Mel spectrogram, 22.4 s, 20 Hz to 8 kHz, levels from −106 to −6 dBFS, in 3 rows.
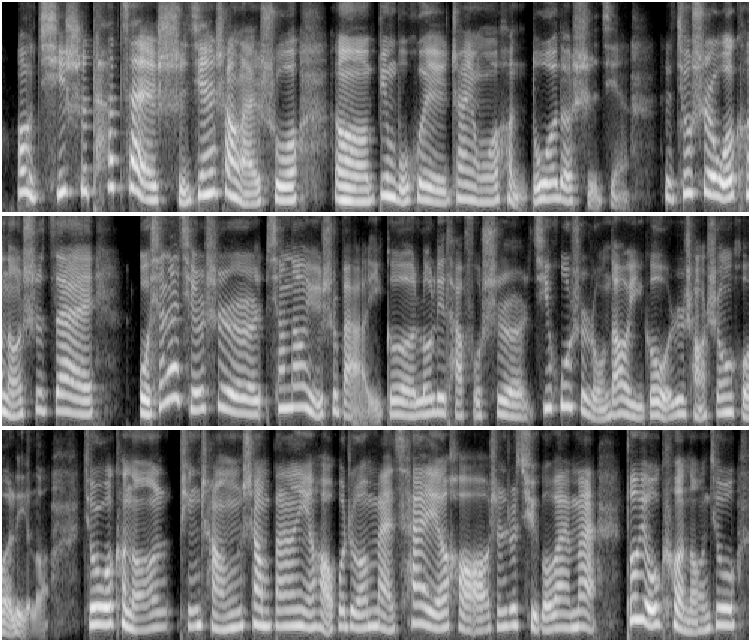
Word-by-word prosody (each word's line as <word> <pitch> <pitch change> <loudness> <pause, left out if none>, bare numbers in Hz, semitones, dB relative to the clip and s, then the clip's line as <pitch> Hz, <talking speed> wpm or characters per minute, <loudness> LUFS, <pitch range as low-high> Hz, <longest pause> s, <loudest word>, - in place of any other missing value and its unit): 哦， 305 -2 +4
其 285 +5 +1
实 330 0 -1
它 385 +5 -1
在 345 - +5
时 195 -5 -2
间 275 +8 +3
上 275 -5 +4
来 145 -6 +1
说， 195 +2 +3 0.3
呃， 185 -4 +6
并 245 +6 +2
不 175 -2 0
会 190 -5 +1
占 215 +4 -2
用 185 -4 -3
我 175 +3 -3
很 215 +1 -6
多 215 +4 +2
的 195 -5 -1
时 180 - -8
间。 - - -14 0.5
就 290 +4 0
是 300 -1 +1
我 235 -3 +7
可 260 - -3
能 190 -2 -1
是 250 +6 -6
在 230 -5 0 0.4
我 205 -3 +5
现 310 - -4
在 405 - +2
其 280 -11 -3
实 255 - +2
是， 225 -9 0
相 275 +1 -2
当 295 0 0
于 210 -9 0
是 205 +5 -5
把 - - -5
一 - - -11
个 185 -3 -2
洛 190 +3 -1
丽 215 +1 0
塔 180 -4 -6
服 175 +1 -10
饰， 170 -4 -3
几 275 - -4
乎 305 +2 -2
是 295 -6 -5
融 140 -7 -5
到 190 +2 -1
一 160 -3 -3
个 185 +5 -2
我 180 - 0
日 195 - -1
常 195 - -6
生 210 +4 -3
活 225 - -3
里 - - -4
了。 - - -14 0.3
就 245 - +3
是 250 - +6
我 245 0 +7
可 255 -1 0
能 200 +3 -3
平 225 +1 -3
常 195 -3 -2
上 235 -1 +1
班 225 0 -1
也 205 -2 -1
好， 210 +1 0
或 220 - -3
者 210 -3 -1
买 205 -5 -1
菜 260 +7 0
也 200 -2 +2
好， 165 -4 -1
甚 215 +3 -4
至 235 +1 0
取 235 -4 -2
个 175 -1 -1
外 200 +2 -1
卖， 210 +1 -1 0.3
都 315 +1 +3
有 245 -5 +6
可 210 -5 0
能 165 +4 -5
就 235 +1 +1
215 Hz, 240 characters per minute, -24 LUFS, 190-245 Hz, 0.5 s, 我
